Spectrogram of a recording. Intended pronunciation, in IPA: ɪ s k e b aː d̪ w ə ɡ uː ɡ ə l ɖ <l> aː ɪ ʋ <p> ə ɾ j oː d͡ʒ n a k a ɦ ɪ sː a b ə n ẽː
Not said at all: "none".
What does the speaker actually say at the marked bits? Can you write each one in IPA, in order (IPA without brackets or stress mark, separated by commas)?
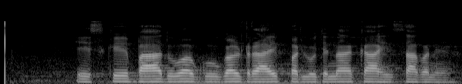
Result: ɾ, p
